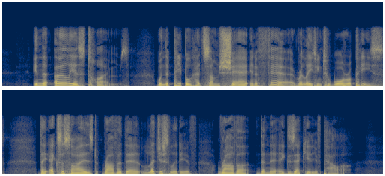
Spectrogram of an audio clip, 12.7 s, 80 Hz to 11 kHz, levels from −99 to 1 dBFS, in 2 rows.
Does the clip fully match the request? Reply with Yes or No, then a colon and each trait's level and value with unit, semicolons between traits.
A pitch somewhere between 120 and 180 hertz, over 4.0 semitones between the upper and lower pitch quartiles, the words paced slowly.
Yes: low, 135 Hz; average, 5.2 semitones; slow, 130 wpm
